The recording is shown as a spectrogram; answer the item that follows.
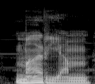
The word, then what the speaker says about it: Marjam: Ime Mirjam so izgovarjali kot Marjam, kar je bilo lahko spravljati v zvezi z deblom, ki pomeni gospa.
